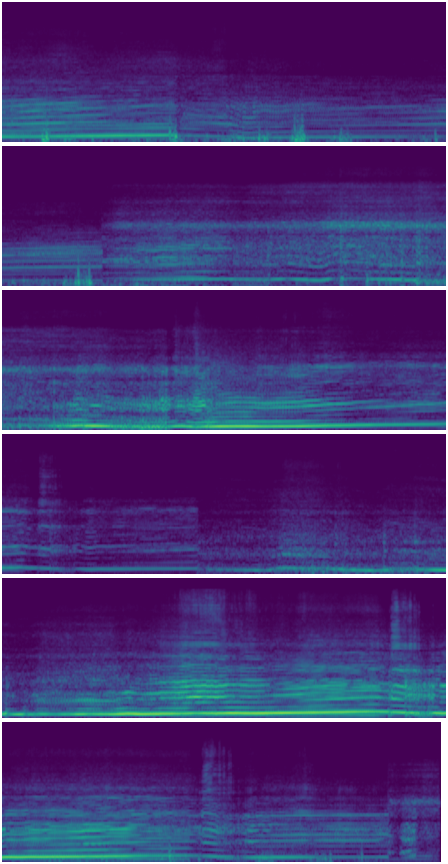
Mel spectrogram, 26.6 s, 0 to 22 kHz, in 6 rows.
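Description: Historic rally cars at full throttle on a stage. First a Toyota Corolla SR revs away with an upshift about two seconds in and fades off. Then a Ford Escort RS1600's four-cylinder Cosworth BDA engine comes in, revving hard through its gears and through a hairpin, loudest near the end.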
